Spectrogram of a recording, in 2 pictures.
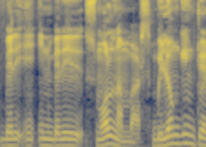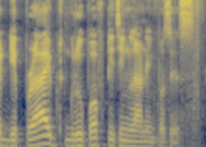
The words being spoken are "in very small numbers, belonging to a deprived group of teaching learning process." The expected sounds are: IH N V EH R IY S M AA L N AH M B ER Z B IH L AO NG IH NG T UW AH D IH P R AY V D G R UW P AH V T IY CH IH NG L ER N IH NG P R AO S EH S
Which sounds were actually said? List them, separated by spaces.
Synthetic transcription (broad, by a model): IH N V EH R IY S M AA L N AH M B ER S B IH L AO NG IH NG T UW AH D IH P R AY B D G R UW P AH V T IY CH IH NG L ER N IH NG P R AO S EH S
